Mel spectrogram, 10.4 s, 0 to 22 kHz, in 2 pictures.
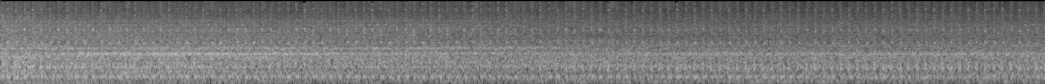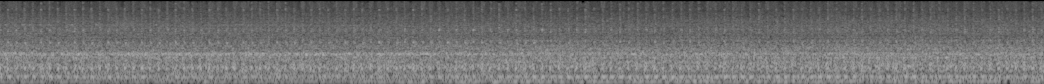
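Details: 2010 Chevrolet HHR 2.2 Ecotec at warm idle: fairly even tapping about three times a second over the engine hum; unexplained knock-type noise only when warm.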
